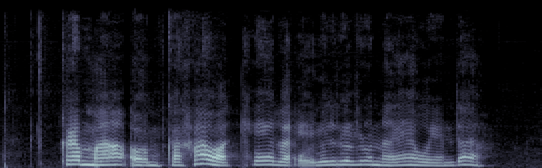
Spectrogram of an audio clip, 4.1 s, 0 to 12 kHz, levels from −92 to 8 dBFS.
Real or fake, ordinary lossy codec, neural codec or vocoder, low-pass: fake; none; codec, 24 kHz, 1.5 kbps, HILCodec; none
